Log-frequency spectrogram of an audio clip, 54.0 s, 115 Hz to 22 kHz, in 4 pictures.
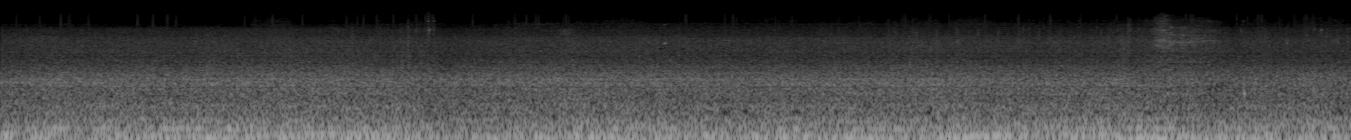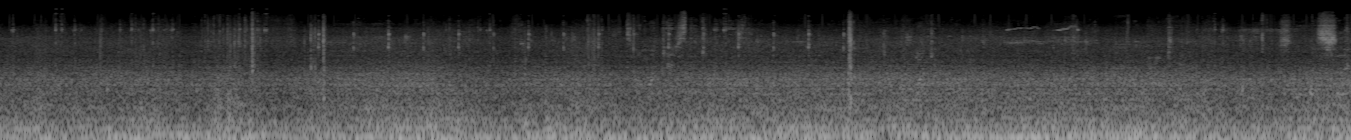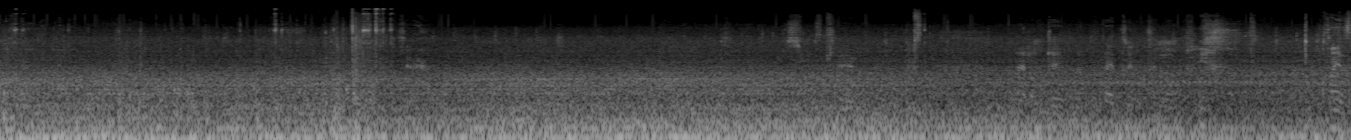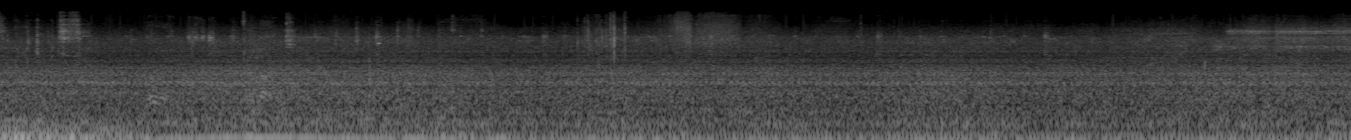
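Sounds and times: car driving in traffic: 0.0 - 54.0.

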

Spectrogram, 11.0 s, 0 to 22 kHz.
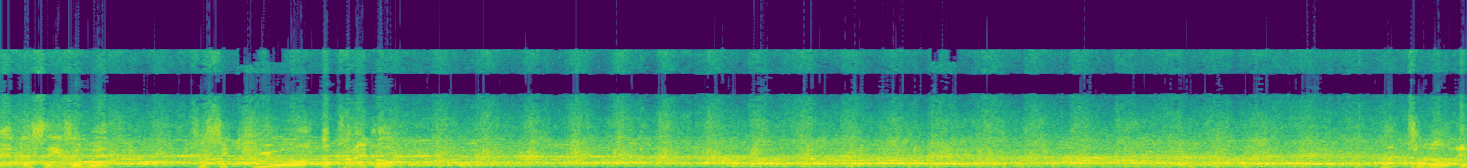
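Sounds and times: men chanting in unison: 4.4 - 11.0.

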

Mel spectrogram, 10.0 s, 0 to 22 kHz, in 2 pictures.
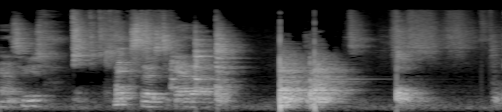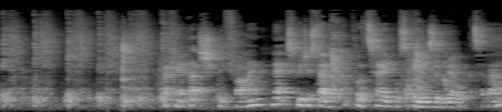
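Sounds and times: spoon scraping plastic bowl: 4.0 - 6.9.

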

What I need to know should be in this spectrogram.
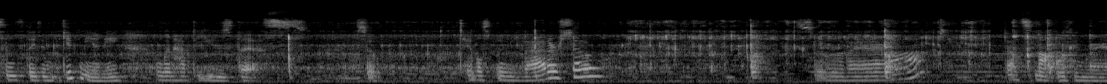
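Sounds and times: spoon stirring thick mash: 4.5 - 11.0
spoon clinking against pot: 6.2 - 11.0.

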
